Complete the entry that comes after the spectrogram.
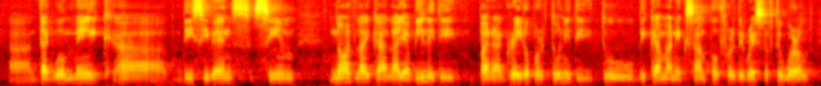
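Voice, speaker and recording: Gravelly-voiced chilean man giving a keynote. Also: mid-range voice, a bit bright. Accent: Chilean Spanish. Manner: measured, filler-heavy delivery. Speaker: keynote speaker. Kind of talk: conference keynote talk.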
